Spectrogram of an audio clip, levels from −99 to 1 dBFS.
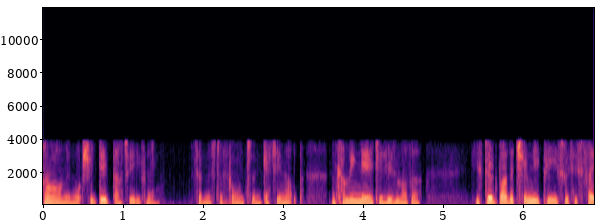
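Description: The whole clip carries the sound of the G.729 codec, consistent with an 8 kbit/s stream. The speech is rebuilt from a vocal tract filter, a pitch predictor and a few pulses per frame. Nothing above 4 kHz survives. The result is plainly rough and synthetic.

From 2.26 to 2.35 s there is VoIP packet loss concealed by the speech codec. About 60 ms of audio went missing, which points to three lost packets. The decoder stretched its last pitch and filter into a fading sound. The speech stays weak briefly after the gap.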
